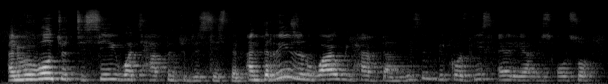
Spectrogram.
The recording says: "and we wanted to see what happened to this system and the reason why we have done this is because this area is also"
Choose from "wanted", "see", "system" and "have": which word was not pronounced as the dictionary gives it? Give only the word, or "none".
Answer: none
